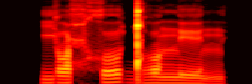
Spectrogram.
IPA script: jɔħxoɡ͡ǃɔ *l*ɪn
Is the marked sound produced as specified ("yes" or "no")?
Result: no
